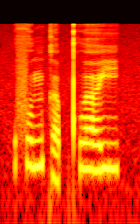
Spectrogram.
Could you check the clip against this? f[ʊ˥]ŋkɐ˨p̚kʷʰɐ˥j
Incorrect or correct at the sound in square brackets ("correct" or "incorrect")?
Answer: correct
